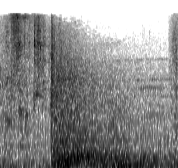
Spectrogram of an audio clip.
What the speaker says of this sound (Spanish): ¡Lanzando granada!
